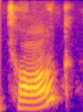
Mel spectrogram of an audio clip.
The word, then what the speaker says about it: talk: to do this mistake when you say talk or walk remember not to use the o yell completely disappears from the pronunciation so you say talk or you say walk Noel that's it so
